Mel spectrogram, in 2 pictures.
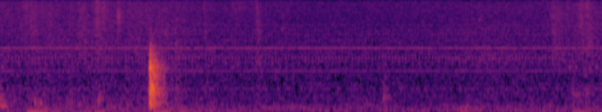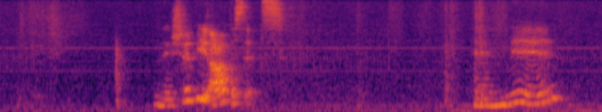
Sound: magnets hitting fridge

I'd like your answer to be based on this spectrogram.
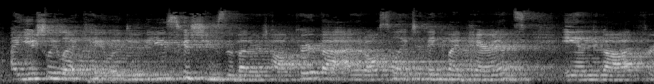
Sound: none

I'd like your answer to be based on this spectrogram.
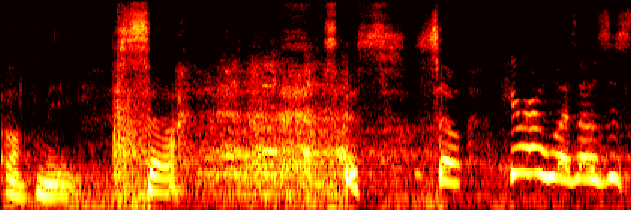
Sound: laughter

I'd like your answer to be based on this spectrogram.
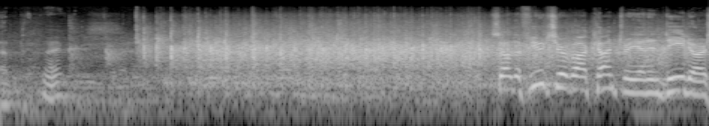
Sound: applause

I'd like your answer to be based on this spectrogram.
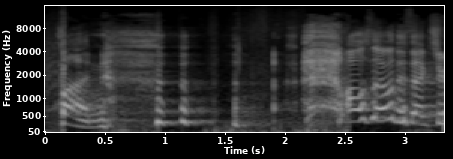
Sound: chuckles

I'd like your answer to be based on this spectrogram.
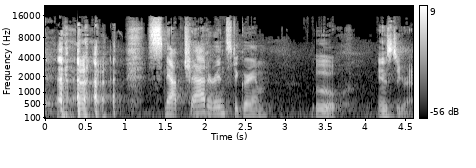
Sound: laughs

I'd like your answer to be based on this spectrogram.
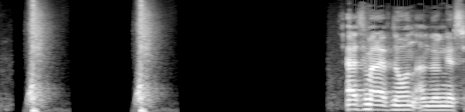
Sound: whip cracking

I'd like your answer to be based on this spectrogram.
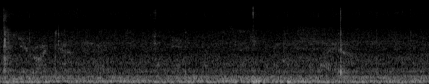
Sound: whispering

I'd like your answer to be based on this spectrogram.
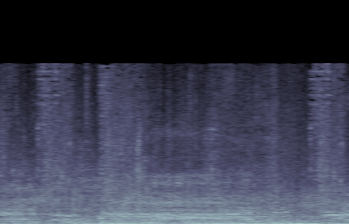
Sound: wraith howls

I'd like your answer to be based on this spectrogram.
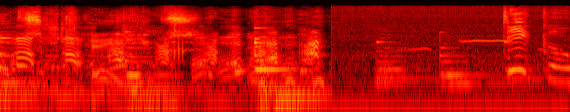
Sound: all laughing

